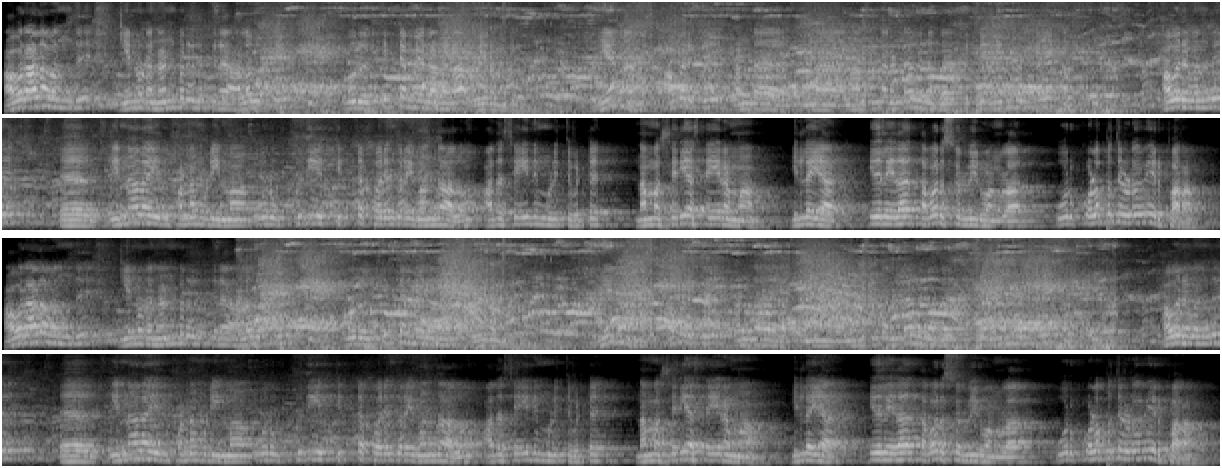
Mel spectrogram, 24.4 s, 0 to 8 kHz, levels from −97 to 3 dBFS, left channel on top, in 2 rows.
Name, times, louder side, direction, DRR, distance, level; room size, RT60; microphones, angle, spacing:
voice 1, 0.0-2.9 3.4-5.3 5.9-10.7 11.6-12.3 12.7-18.1 18.5-19.7 20.1-20.5 20.8-22.4 22.7-24.1, left 2 dB, 30° left, 1 dB, 0.8 m, -31 dB
sound 1, 0.6-16.6, left 5 dB, 65° left, 0.5 m, -40 dB
sound 2, 2.3-11.2, right 2 dB, 15° right, 0.4 m, -31 dB
18.0 x 9.9 x 5.0 m, 1.2 s
head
